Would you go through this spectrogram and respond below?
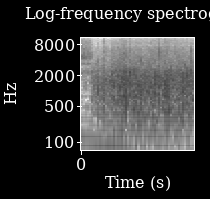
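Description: Studio audience applause, a dense burst of clapping that swells quickly and holds steady and loud for about a second.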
